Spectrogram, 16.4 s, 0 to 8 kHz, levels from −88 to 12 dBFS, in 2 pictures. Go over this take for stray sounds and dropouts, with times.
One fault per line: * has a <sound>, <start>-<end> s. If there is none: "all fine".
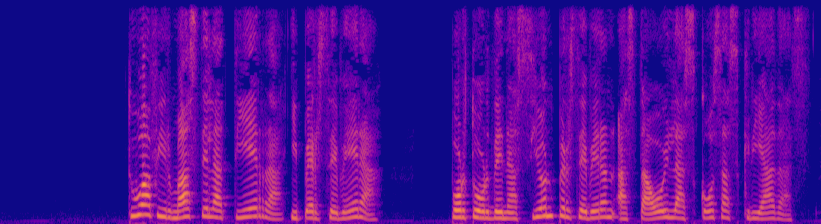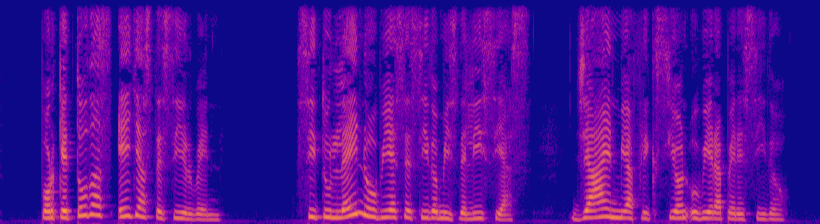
all fine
